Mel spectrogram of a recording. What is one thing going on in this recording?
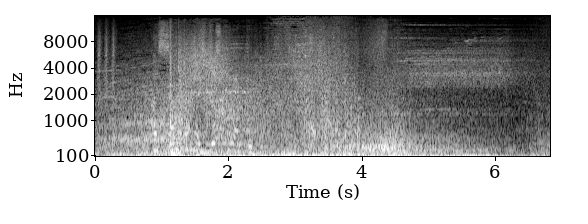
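A loud magical crackling burst sounds, then fades away.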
